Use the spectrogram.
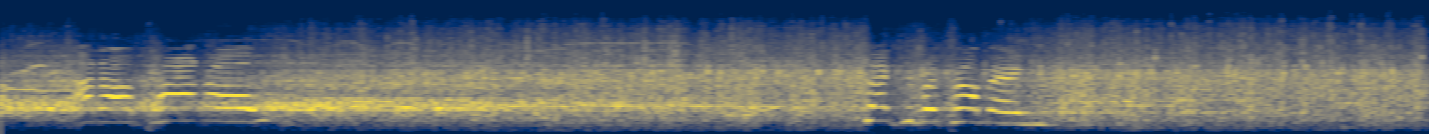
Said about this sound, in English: I don't have time to name everybody, but can we just have a huge round of applause for all of the incredible performers?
